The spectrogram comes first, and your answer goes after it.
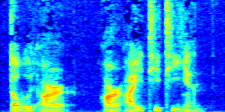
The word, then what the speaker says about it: written: write의 이제 WRITTEN 이것도 마찬가지 written 하지 말고 written. written. 네, 그렇게 하면 됩니다. 네.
